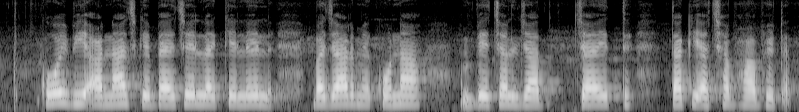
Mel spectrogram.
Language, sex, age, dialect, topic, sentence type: Maithili, female, 25-30, Eastern / Thethi, agriculture, question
